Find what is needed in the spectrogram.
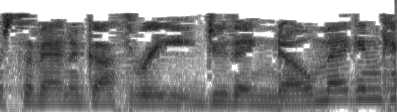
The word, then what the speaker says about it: Megyn: Born Megyn Marie Kelly.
